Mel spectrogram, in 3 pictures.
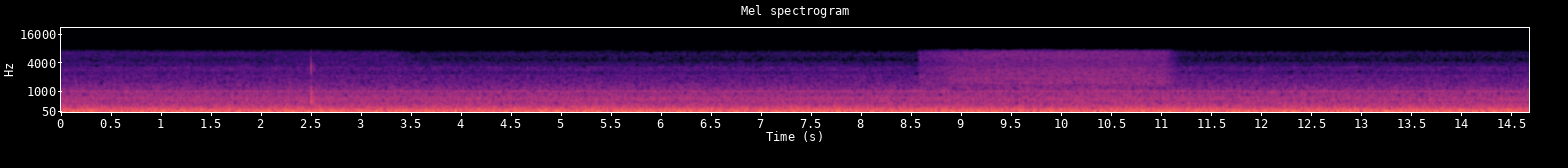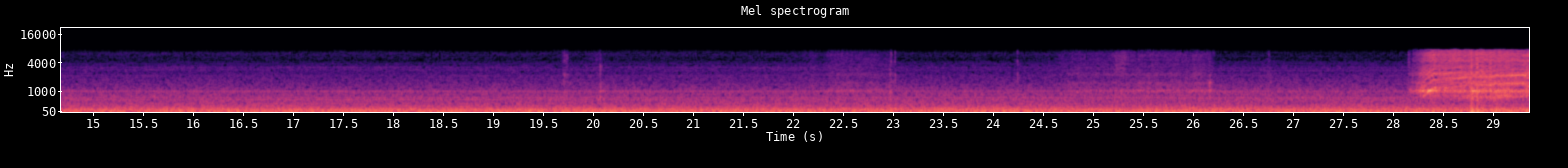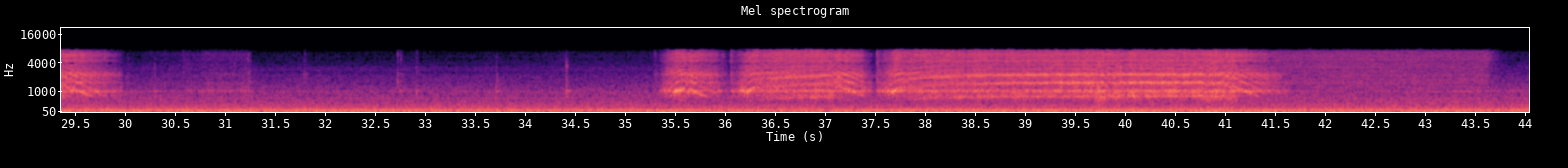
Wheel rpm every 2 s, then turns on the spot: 0, 0, 0, 0, 0, 0, 0, 0, 0, 0, 0, 0, 10, 0, 90, 10, 0, 10, 100, 180, 110, 0.
24-26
